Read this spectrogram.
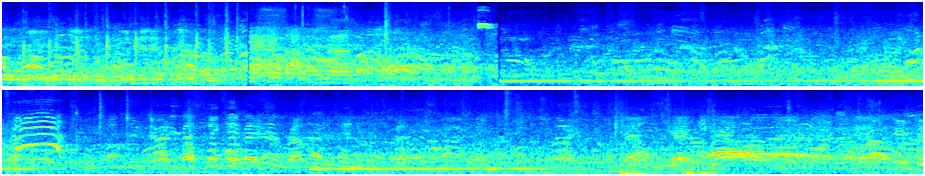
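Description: Young men on a field shout to each other.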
